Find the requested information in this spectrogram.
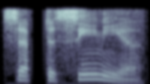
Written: septicemia

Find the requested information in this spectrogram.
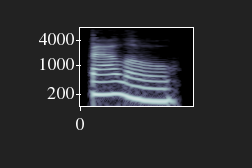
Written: fallowness

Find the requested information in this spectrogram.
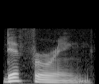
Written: differing

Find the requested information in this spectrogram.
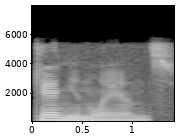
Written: Canyonlands National Park

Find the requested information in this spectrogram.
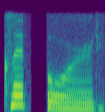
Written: clipboard

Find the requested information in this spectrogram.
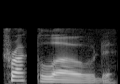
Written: truckload

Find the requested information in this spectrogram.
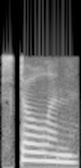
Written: stolen

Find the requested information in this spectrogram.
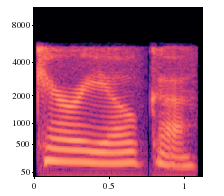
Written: carioca

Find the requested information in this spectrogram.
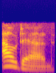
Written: aoudad

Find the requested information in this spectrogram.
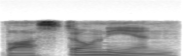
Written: Bostonian

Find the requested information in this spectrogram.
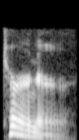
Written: Turner

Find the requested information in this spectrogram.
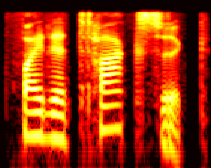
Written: phytotoxic

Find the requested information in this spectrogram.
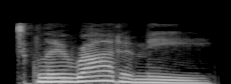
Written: sclerotomy

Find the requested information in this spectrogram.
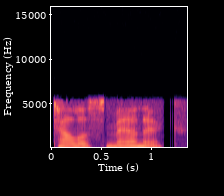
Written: talismanic

